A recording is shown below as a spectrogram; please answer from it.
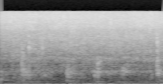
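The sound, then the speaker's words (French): Bacon lardons fry in their own fat in a pan with a loud, steady sizzle, while a few scraping bursts mark them being stirred and turned over. “là je les remuerai quand même un peu je les retourne un petit peu pour, pour qu'ils se colorent des deux côtés”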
